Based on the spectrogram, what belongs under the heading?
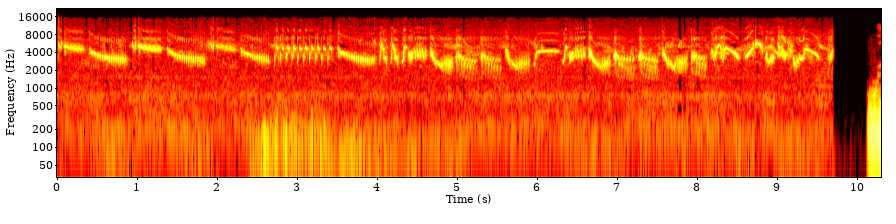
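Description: Eurasian skylark pouring out a continuous, rapid stream of high warbles, trills and chirps with barely a pause, ending in a brief cut-off.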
